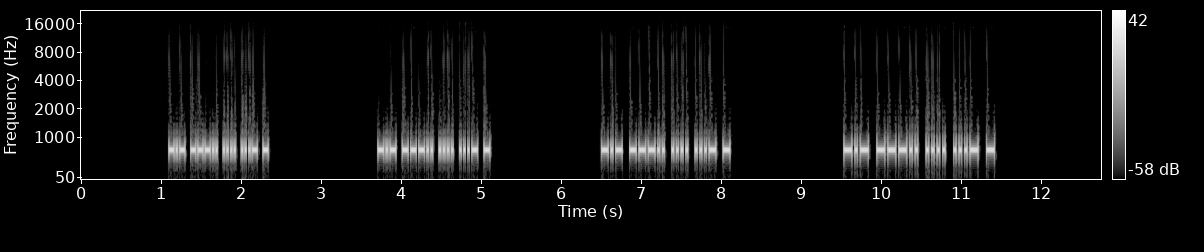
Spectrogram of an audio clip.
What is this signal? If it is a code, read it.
Morse code, heard as a keyed tone, about 46 wpm, 700 Hz. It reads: K8HVT K8HVT K8HVT K8HVT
